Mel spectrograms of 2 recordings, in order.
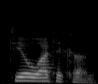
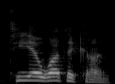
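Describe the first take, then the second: First: The first syllable ends in an 'oh' sound. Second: The first syllable ends in an 'ah' sound. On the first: The speaker calls it right. "I think it's T O" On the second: The speaker calls it wrong. "I don't think it's Tia"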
